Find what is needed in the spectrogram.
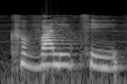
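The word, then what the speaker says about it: Qualität: vocabulary then we have whenever you have a Q and you together you pronounce it as like a K and W together like German W okay the so we don't say because many people say but it's not it's okay so like in English it's quality but we don't have this in in German okay it's qualitate qualitate and quantitate the quantitate the quantity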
